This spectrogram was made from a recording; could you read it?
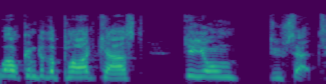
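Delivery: slight put-on British accent. Podcast host welcoming a guest, slight british accent. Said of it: "did you take like a little British accent there".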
